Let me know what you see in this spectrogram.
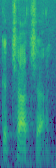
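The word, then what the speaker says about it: gacaca: okay so that's a backlog so Rwanda sets up a new special Criminal system called gachacha it looks like Kaka but it's pronounced gachacha basically what it is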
